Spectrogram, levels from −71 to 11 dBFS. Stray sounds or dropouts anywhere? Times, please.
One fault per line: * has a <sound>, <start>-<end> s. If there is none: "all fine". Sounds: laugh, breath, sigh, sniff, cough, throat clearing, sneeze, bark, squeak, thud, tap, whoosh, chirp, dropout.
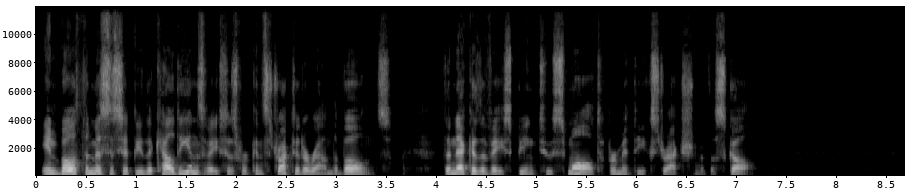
all fine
